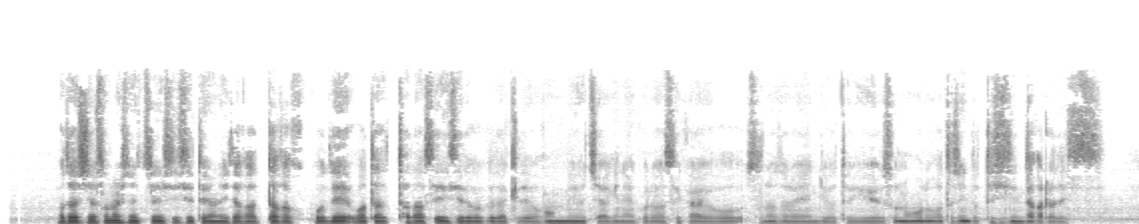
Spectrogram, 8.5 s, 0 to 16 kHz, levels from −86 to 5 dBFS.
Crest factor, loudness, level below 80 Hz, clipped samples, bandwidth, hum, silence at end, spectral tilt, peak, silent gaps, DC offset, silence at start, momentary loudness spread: 22 dB; -31 LUFS; -70 dBFS; under 0.1%; 11.5 kHz; none; 0.3 s; -5 dB/octave; -10 dBFS; none; under 0.1%; 0.45 s; 14 LU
